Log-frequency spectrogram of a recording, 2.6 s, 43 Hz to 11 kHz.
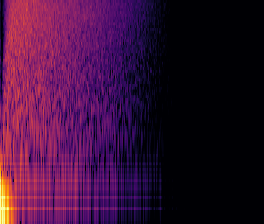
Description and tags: EH CRASH DRUM99
electro harmonix crash drum
crash, electro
